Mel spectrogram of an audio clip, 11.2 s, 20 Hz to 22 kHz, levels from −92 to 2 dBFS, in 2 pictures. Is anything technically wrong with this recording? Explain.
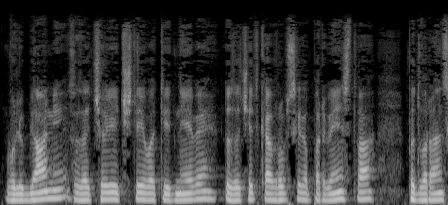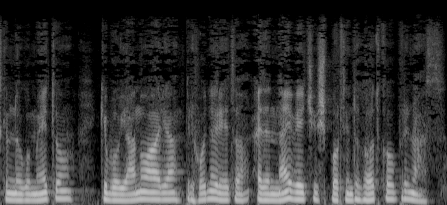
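Yes, there's generation loss throughout this speech: swirly, hollow, smeared attacks, nothing above 16.6 kHz, likely from re-encoding around five times with something like 64 kbit/s AAC.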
